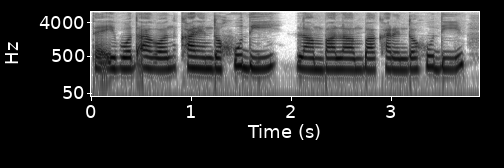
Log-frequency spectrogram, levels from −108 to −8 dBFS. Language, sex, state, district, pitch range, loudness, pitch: Chakma, female, Tripura, West Tripura, 225-245 Hz, -17 LUFS, 230 Hz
